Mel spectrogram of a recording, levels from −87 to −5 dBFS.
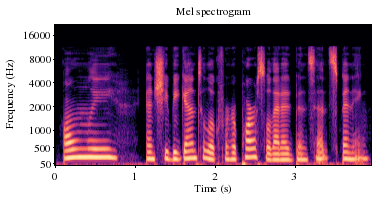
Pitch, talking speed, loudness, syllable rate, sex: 195 Hz, 210 wpm, -16 LUFS, 5.3 syllables/s, female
